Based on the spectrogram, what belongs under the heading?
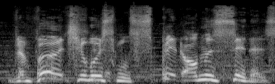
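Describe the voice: A man uses a put-on character voice with high pitch, a fairly bright tone, vocal fry and lively intonation at a slow pace. Faint music plays in the background.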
